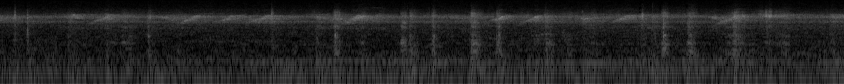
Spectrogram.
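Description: Faint bird chirping in the background: short, high, rising chirps repeated a couple of times a second, over a low steady rumble with a few light clicks.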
